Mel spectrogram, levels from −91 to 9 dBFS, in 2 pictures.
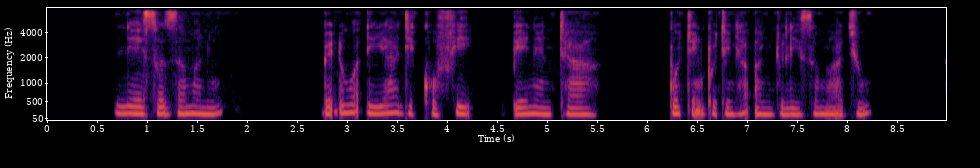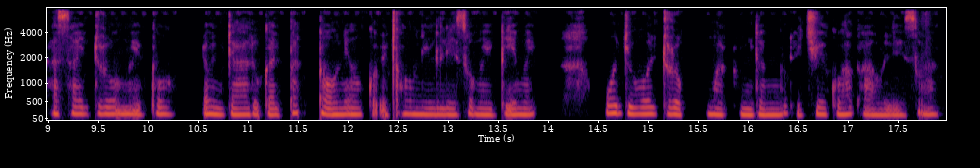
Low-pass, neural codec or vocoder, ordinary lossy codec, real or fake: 7.2 kHz; codec, 16 kHz, 8 kbps, FunCodec, trained on LibriTTS, 25 frames a second; MP3, 64 kbps; fake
